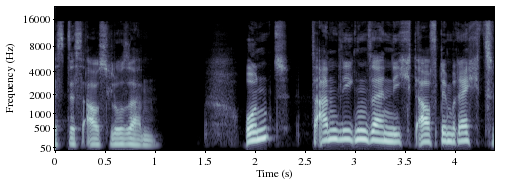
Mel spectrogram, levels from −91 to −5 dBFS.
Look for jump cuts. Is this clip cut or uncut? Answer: cut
